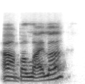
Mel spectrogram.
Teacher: the hay doesn't have a vowel so we don't hear it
